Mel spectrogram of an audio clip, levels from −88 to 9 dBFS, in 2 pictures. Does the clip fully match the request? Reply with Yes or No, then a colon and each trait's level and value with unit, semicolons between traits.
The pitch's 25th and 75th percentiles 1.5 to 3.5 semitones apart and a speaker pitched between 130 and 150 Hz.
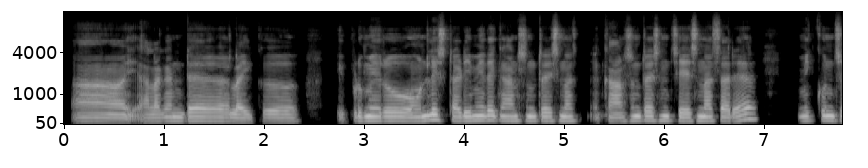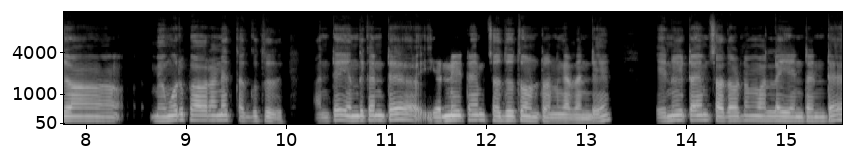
Yes: narrow, 2.4 semitones; low, 135 Hz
